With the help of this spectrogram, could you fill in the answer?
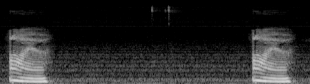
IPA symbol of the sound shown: aɪə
